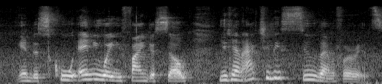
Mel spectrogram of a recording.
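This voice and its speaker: Fairly quick speech from a woman, with noticeable noise in the background. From Nigeria. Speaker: vlogger. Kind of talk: casual talk to camera.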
